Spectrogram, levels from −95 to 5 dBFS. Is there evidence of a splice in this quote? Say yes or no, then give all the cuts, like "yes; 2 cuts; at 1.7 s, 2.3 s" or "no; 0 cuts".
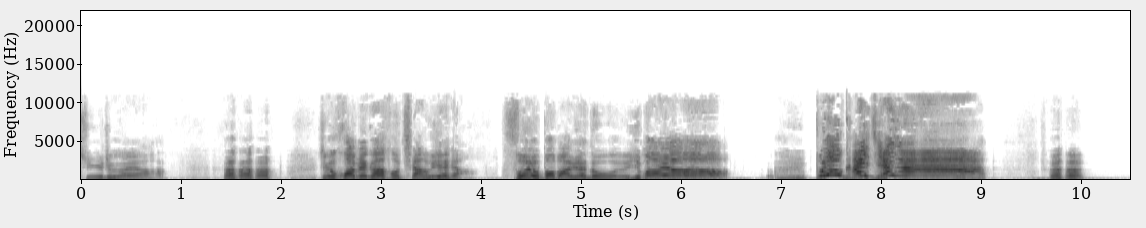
no; 0 cuts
